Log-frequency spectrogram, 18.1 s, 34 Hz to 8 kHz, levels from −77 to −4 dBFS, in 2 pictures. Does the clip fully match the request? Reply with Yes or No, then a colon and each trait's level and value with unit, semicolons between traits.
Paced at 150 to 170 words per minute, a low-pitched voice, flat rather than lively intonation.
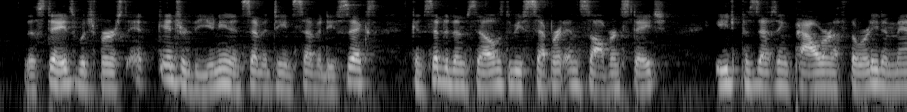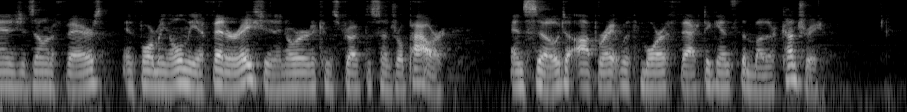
Yes: average, 165 wpm; low, 120 Hz; narrow, 2.0 semitones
